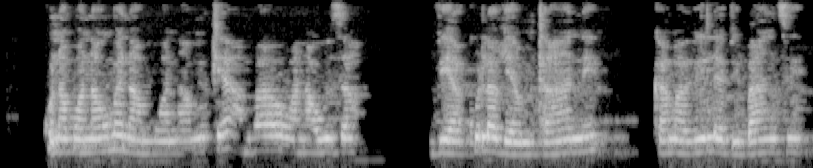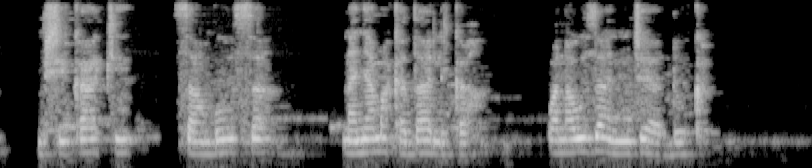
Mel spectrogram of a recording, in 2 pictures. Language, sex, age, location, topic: Swahili, female, 18-24, Mombasa, agriculture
